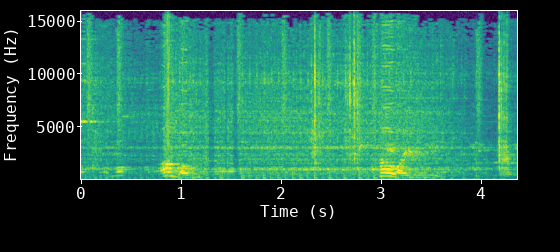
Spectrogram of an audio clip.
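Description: Small motorcycle engine running slowly as the bike pulls up, its low, even putter fading near the end. A voice calls out briefly twice, about a second in and again, louder, about three seconds in.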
